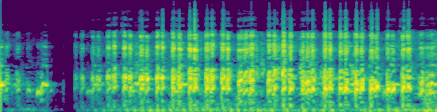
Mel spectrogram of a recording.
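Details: Lure recording of a white-breasted waterhen: a short croak, a moment of quiet, then a rapid, continuous chatter of harsh notes at about three per second.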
